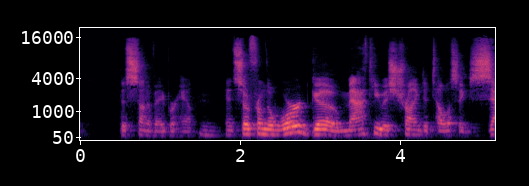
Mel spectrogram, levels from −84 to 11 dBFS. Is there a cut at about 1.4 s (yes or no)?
yes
